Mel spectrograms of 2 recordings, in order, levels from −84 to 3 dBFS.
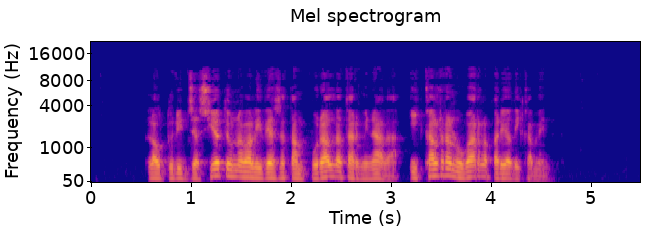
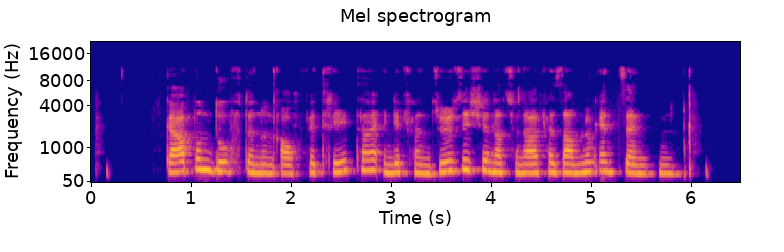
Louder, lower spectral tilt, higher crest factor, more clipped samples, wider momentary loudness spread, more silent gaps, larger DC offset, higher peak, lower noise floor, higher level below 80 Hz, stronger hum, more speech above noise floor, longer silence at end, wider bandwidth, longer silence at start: second, -23 LUFS vs -19 LUFS; about the same, -4.5 dB/octave vs -5.5 dB/octave; about the same, 18 dB vs 16 dB; neither; about the same, 11 LU vs 10 LU; neither; neither; second, -6 dBFS vs -2 dBFS; first, -80 dBFS vs -56 dBFS; first, -56 dBFS vs -70 dBFS; neither; first, 56 dB vs 38 dB; first, 0.95 s vs 0.6 s; about the same, 11.5 kHz vs 11.5 kHz; second, 0.55 s vs 0.75 s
